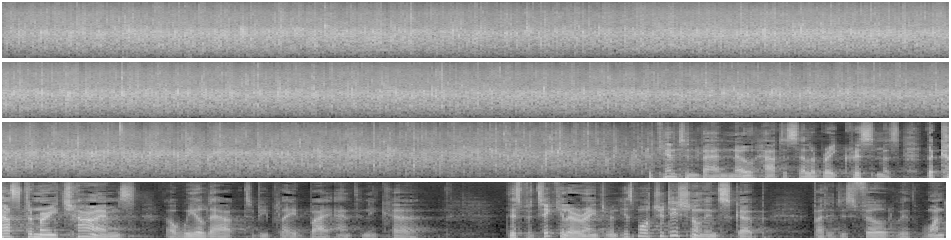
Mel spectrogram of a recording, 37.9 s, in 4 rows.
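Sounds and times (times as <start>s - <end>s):
audience applause for a band: 0.0s - 26.0s
speech: 25.4s - 32.6s, 33.4s - 37.8s.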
